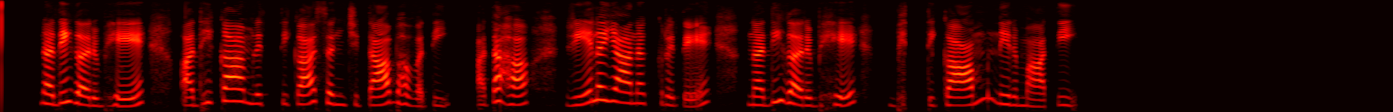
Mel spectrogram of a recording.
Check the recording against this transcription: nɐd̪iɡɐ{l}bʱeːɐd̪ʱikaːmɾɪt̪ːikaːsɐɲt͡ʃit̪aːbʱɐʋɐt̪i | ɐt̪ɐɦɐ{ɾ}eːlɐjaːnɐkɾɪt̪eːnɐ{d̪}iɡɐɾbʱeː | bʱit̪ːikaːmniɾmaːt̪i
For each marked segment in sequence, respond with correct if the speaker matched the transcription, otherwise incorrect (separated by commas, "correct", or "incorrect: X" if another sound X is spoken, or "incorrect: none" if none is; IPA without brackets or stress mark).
incorrect: ɾ, correct, correct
